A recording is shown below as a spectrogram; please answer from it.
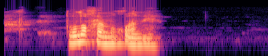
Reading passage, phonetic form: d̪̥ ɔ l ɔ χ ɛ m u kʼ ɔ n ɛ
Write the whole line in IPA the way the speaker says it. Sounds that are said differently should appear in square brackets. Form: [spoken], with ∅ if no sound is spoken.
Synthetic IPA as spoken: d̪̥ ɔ l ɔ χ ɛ m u [qʼ] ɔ n [i]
